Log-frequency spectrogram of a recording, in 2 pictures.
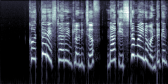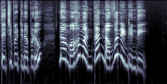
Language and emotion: Telugu, happy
